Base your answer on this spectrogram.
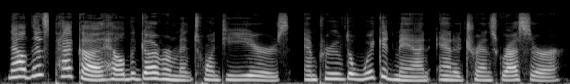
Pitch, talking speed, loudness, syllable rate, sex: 235 Hz, 170 wpm, -16 LUFS, 4.5 syllables/s, female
